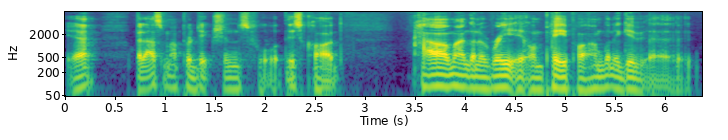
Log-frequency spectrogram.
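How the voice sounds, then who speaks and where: A man's voice: rumbling low, moderate pace, gravelly, darkish tone. A young man giving casual, slangy fight predictions in an emphatic, pleading way. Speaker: MMA vlogger.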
